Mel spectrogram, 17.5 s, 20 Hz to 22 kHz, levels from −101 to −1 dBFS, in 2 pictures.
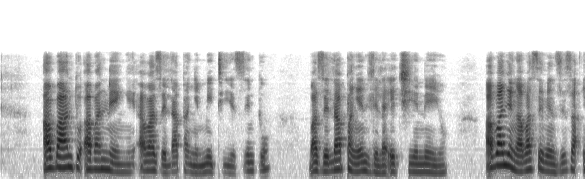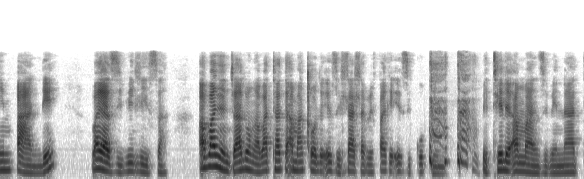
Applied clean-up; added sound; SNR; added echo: none; Cough; 7 dB; none.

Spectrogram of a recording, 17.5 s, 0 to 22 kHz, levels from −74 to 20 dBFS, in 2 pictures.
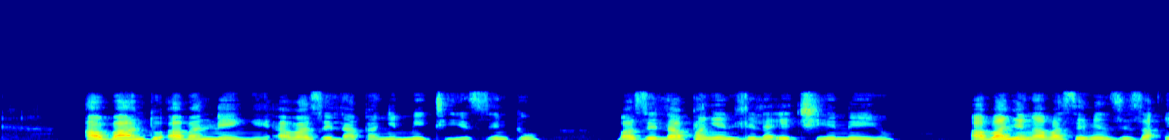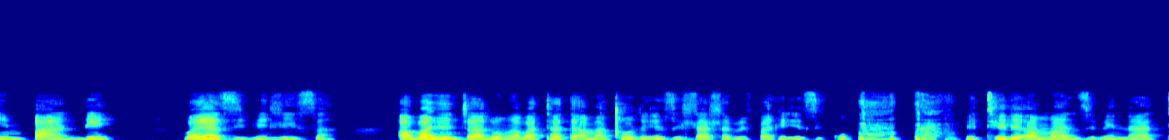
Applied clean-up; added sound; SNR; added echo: neural mask model Resemble Enhance denoiser.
